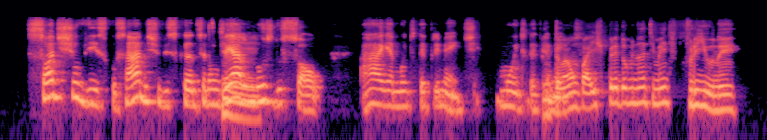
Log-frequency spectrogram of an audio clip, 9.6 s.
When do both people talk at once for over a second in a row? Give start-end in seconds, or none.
none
